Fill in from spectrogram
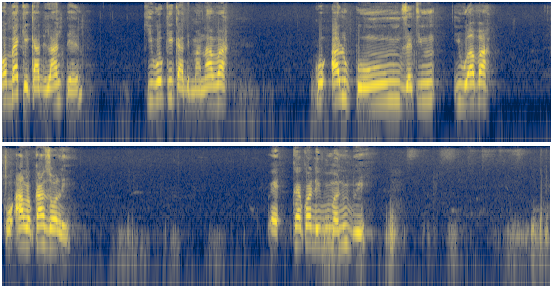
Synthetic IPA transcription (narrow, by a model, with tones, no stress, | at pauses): ɔ˦bɛ˦kɪ˨ka˨dɪ˨lã˨˦n̩˦t̪ɛ˨˦m | ki˦wo˦kɪ˦ka˨dɪ˨mã˨na˦va˦ | kʊ˦a˦lu˨po˨˦zɛ˨ti˦nũ˦ | i˦wu˦a˦va˦ | kʊ˦ʔa˨lʊ˨ka˦zɔ˦lɪ˨ | ɛ˨kɛ˦kɔ˦dɪ˨bi˦mã˨nũ˦du˨e˨˦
